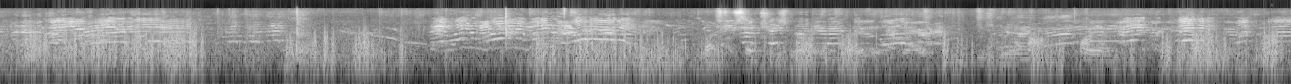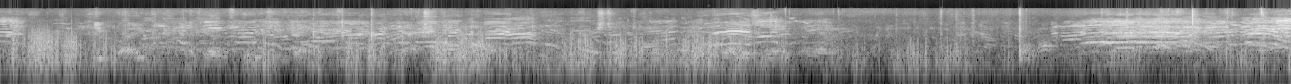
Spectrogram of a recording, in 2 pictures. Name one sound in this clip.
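Young women shout and cheer nearby outdoors.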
